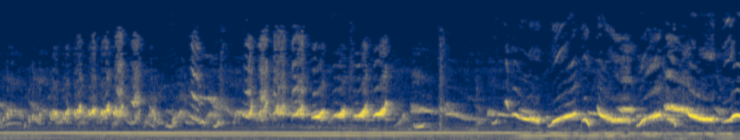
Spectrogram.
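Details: Chinese hwamei, kept captive, singing a fighting song at summer midday: chattering warbles building into loud, looping whistles near the end, with a constant low hum behind.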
